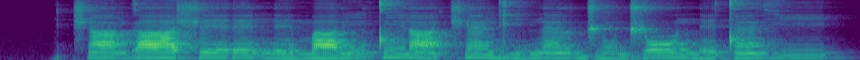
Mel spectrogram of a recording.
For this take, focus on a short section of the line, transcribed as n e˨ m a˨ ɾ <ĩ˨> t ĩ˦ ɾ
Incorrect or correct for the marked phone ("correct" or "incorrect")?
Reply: incorrect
